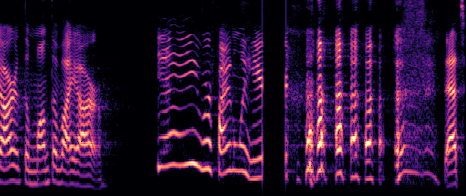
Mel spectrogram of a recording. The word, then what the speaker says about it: Iyar: so here we are at the month of ir yay we're finally here that's how you spell it i y a r um cap last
